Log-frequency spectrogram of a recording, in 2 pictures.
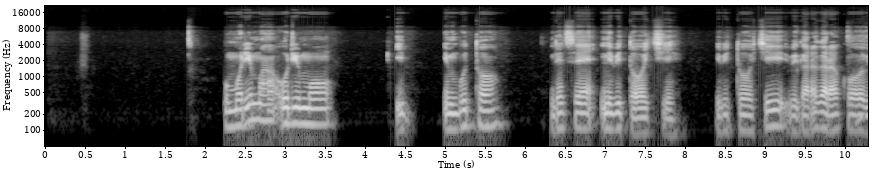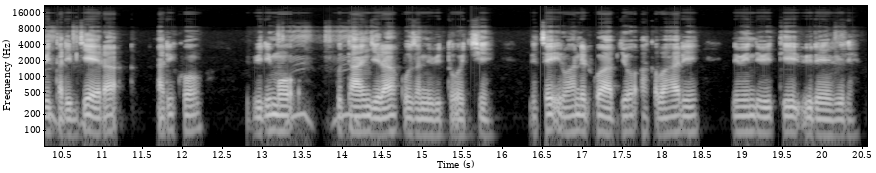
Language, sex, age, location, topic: Kinyarwanda, male, 36-49, Musanze, agriculture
